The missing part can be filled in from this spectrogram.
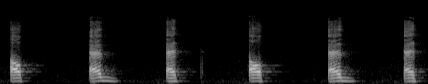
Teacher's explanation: الطاء والدال والتاء بيخرجوا منين؟ من مخرج واحد. ايه هو؟ طرف اللسان مع اصول الثنايا العليا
